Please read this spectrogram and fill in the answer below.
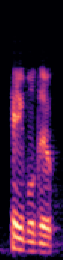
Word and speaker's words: Cabeldue: can you clarify pronunciation your last name? Able do.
